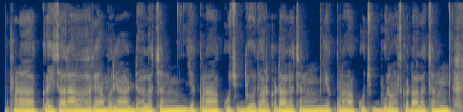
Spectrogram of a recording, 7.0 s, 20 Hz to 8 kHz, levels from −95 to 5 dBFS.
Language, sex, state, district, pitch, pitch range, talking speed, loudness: Hindi, male, Uttarakhand, Uttarkashi, 150 Hz, 145-155 Hz, 180 wpm, -12 LUFS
